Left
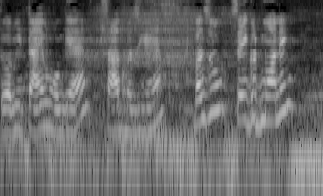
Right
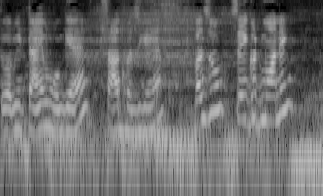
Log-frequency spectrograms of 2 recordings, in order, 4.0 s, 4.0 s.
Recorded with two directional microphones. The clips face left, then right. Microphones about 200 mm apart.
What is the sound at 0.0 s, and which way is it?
A woman's voice, 5° left (ahead or behind).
